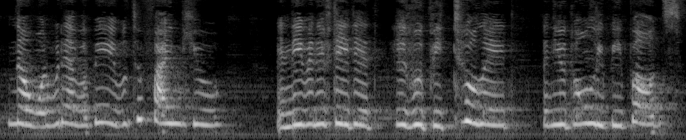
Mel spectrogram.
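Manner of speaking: high-pitched, playful menace; mock death threat. Gnome threatening the man she loves, mock menace. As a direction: threaten him in a high, put-on voice. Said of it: "death threats".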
